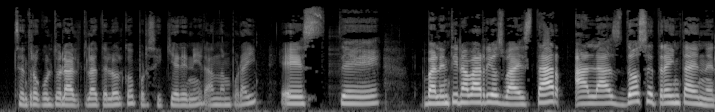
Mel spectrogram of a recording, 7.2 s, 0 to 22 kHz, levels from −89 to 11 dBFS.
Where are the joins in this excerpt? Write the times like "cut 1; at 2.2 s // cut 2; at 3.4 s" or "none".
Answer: cut 1; at 2.7 s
